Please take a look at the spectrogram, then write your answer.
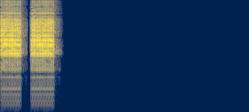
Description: airlock_deny.ogg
